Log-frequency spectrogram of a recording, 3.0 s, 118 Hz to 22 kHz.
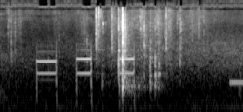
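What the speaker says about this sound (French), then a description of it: "T'appuies sur étoile 35, le téléphone compose le dernier appel reçu" Telephone keypad dialing tones after star 35 is pressed on a 1990s phone: a few steady two-note beeps separated by short gaps, then a brief ringing tone starting at the end, with some faint background rustle.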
